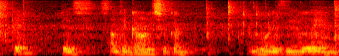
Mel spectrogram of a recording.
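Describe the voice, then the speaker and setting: Male voice with fairly even intonation, audible room echo and noticeable background noise. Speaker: programming instructor. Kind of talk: tutorial. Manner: hesitant, many fillers; slurred speech.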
